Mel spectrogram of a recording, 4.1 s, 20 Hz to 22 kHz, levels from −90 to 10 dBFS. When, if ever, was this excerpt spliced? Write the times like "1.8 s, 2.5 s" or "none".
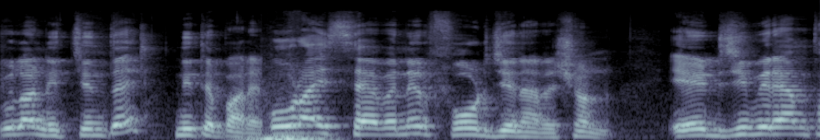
1.3 s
